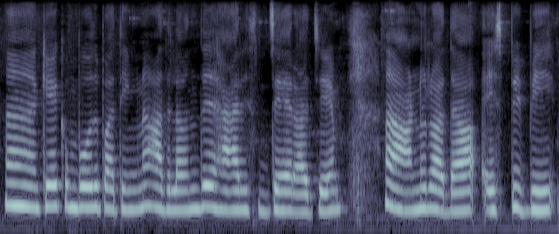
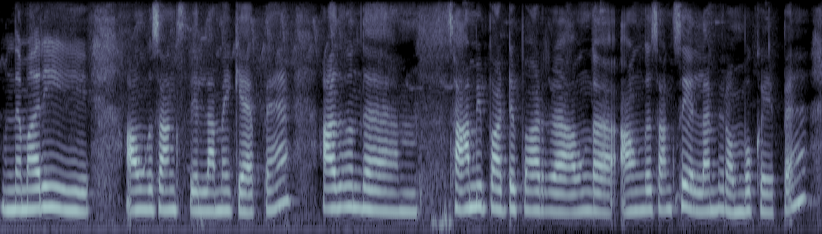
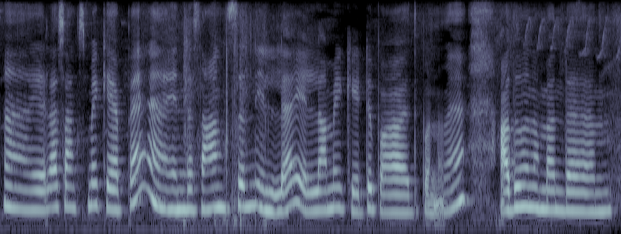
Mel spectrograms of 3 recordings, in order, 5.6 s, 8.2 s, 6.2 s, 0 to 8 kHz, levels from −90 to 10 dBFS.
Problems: none marked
